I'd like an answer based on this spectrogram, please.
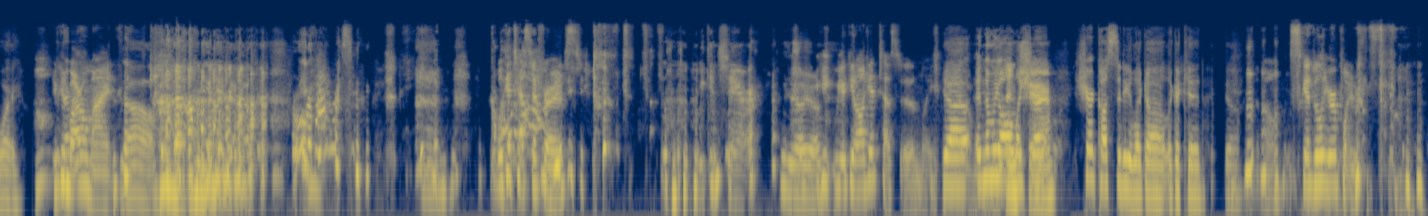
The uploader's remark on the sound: The girls back with another zoom session episode.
